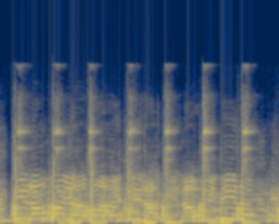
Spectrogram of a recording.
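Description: Nepali live dohori folk song: singing over a harmonium, with a madal hand drum keeping a steady beat, and handclaps and a small hand tambourine clicking in rhythm.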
